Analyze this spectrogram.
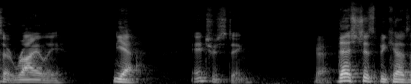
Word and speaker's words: Raleigh: right what we're in Rayleigh so I don't I don't really don't care like there's regional pronunciations I really don't care so you so you you pronounce it Riley yeah interesting that's just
